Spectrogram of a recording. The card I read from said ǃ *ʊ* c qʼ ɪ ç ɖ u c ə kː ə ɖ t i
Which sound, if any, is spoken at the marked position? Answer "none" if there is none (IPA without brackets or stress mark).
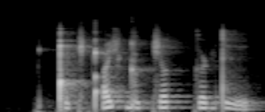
ʊ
